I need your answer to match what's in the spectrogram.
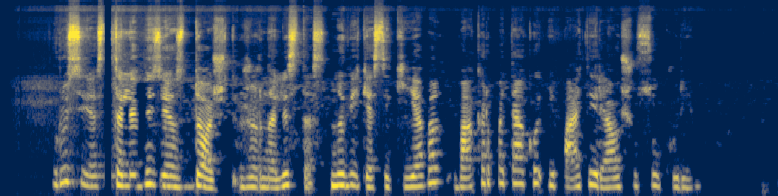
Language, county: Lithuanian, Alytus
